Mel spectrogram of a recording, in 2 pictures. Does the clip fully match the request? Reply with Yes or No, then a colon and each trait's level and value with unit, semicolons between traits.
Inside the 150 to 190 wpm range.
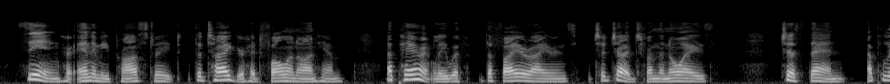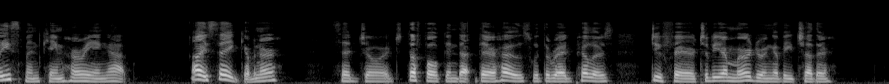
Yes: average, 165 wpm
